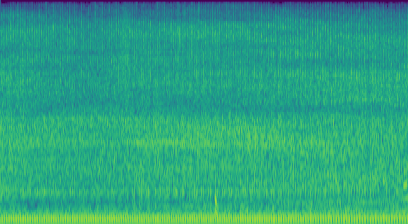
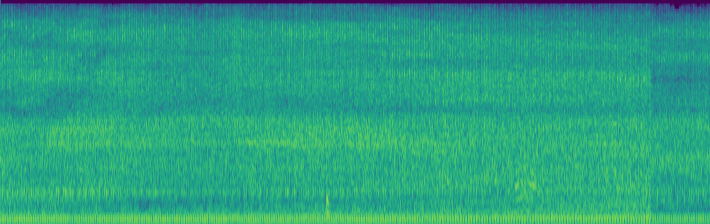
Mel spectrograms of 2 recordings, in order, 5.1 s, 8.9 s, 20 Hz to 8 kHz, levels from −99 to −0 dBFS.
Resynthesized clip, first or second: second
